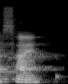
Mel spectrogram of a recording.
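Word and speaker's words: sign: साइलेंट होता है तो वह जी कैसा होगा साइलेंट होगा जैसे हम एग्जांपल समझते हैं एग्जांपल में मैंने कहा साइन साइन मीस होता है एक तो सिंबल होता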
